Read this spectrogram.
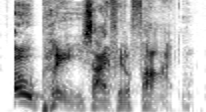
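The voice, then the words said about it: Good Picard impression. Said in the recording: “a very good Picard impression”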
